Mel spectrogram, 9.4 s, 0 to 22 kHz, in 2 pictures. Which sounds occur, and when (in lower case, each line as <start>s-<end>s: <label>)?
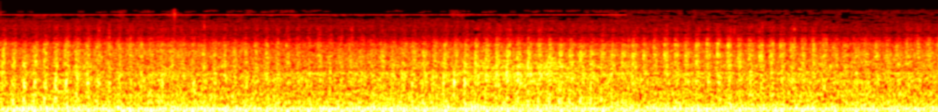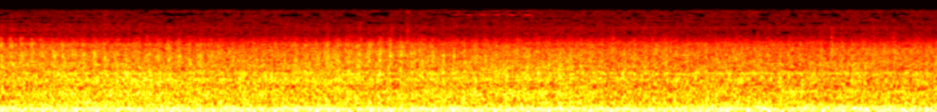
0.0s-9.3s: jet engine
